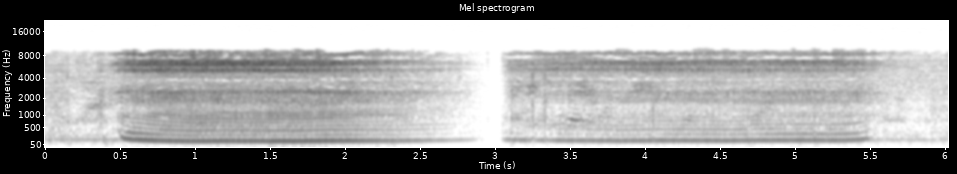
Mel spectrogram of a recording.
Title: Snore Plane!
